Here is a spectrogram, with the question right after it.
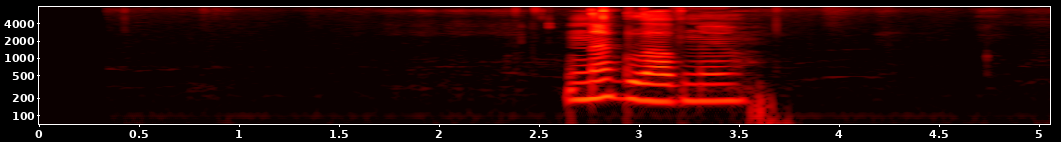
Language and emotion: Russian, neutral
